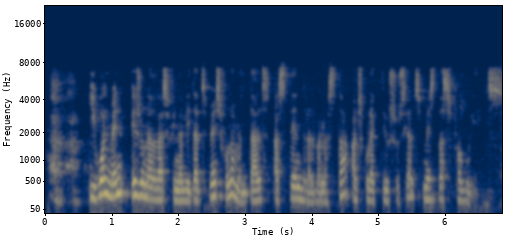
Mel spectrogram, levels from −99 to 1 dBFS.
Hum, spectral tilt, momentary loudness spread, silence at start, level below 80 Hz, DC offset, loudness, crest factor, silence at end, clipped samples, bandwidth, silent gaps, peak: none; -4 dB/octave; 15 LU; 0.1 s; -76 dBFS; under 0.1%; -35 LUFS; 22 dB; 0 s; under 0.1%; 7.8 kHz; none; -14 dBFS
